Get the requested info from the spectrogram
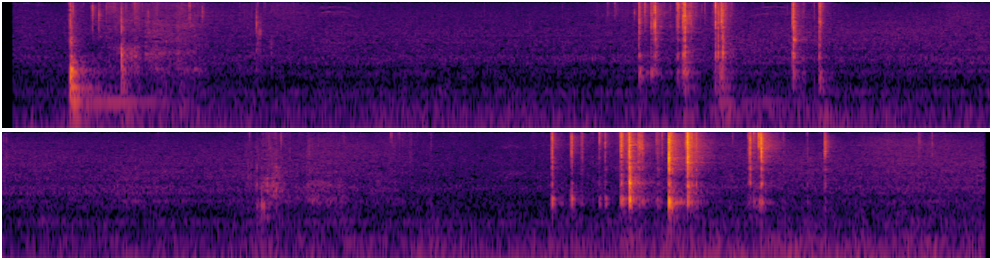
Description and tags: soup dripping into pot
The sound of potatoe soup being scooped up and dripping back into the pot.
I made this because I've searched for the sound of vomit hitting the floor for quite some time now and didn't find anything suitable.
Sorry for the background noise, I made this in my kitchen since I don't have a studio at hand.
